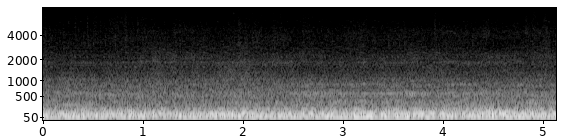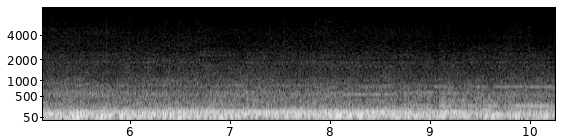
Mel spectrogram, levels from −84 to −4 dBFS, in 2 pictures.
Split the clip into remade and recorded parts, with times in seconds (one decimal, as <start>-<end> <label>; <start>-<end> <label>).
0.0-10.3 remade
